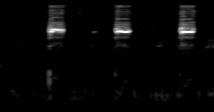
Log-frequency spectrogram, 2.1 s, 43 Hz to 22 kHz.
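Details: Grey francolin playing with its chick: three shrill, high, piping notes spaced roughly 0.65 seconds apart, with soft, faint lower twittering between them.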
